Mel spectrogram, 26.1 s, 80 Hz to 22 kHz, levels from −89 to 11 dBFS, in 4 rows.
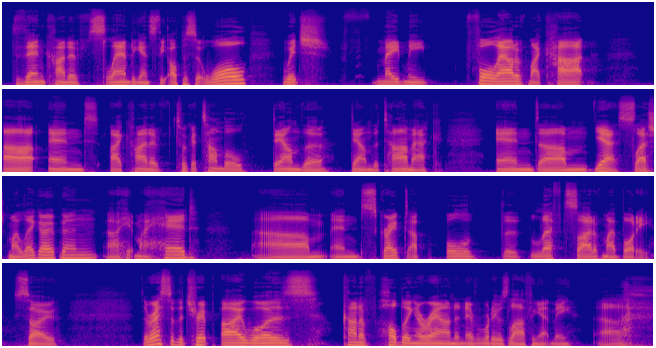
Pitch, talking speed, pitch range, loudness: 115 Hz, 165 wpm, 105-125 Hz, -30 LUFS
